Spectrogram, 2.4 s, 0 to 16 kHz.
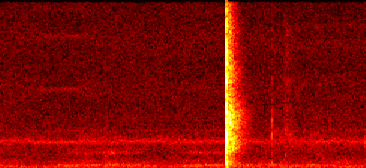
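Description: Xuron flush cutters snipping through a 0.8 mm (20 gauge) round wire tail: one sharp click about one and a half seconds in.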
